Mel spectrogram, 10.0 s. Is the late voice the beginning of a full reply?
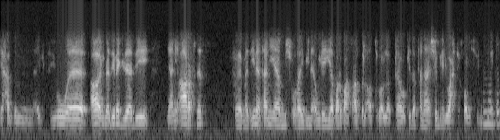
Yes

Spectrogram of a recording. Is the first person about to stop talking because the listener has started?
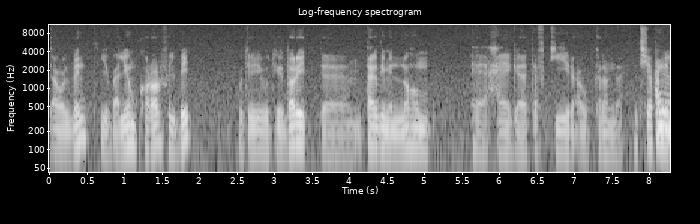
No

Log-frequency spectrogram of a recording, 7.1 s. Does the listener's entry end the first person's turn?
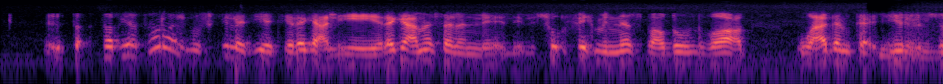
No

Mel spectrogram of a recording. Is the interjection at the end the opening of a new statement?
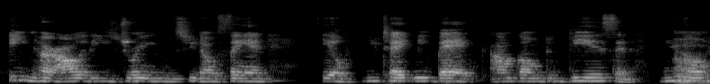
No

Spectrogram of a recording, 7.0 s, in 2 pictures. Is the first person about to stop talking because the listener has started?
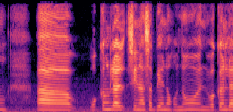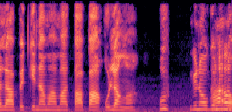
Yes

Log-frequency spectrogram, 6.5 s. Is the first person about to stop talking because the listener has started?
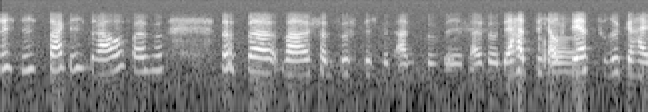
No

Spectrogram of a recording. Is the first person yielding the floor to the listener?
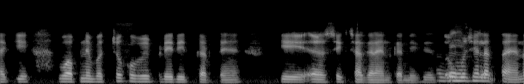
No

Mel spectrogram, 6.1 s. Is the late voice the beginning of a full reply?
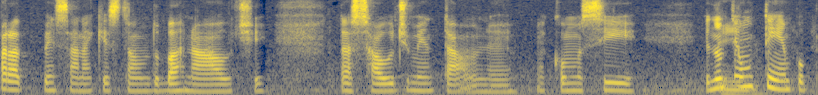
No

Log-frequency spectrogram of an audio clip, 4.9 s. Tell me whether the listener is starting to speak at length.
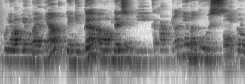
Yes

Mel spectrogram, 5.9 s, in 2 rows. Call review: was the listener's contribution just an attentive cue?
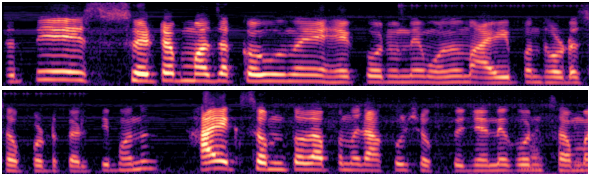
No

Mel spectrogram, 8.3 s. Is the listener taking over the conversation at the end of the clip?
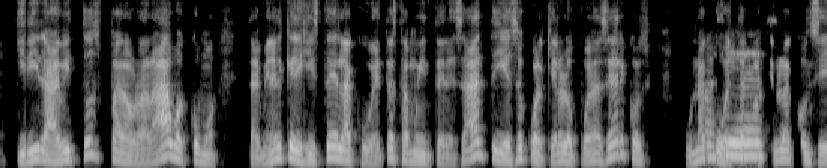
No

